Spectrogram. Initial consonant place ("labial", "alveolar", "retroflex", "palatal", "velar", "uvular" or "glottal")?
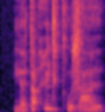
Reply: palatal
